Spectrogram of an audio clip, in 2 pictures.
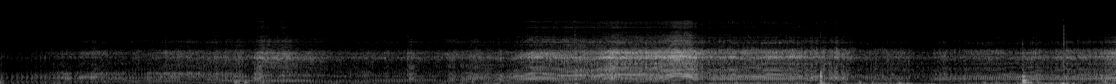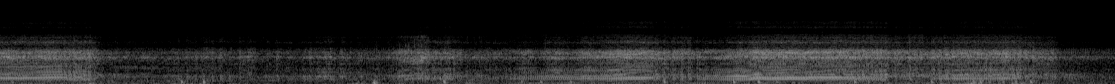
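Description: Enduro dirt-bike engine revving up and down in repeated surges of throttle as it rides over rough, rocky ground, with a few sharp knocks from the terrain.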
